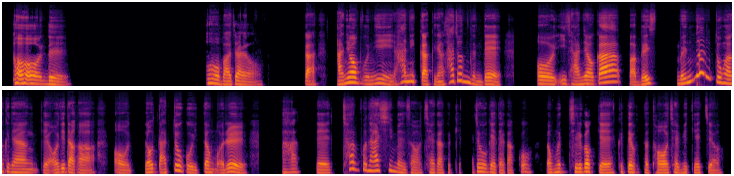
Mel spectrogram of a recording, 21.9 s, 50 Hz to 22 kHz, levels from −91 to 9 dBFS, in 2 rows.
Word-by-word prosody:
어 185 -3 +6
네. 155 -3 0 2.1
어 200 -3 +2
맞아요. 145 -3 0 0.6
그러니까 - - +1 0.3
자녀분이 180 -4 +3
하니까 270 - +2
그냥 140 -2 -5
사 270 - -2
줬는데 160 - 0 0.5
어 170 -2 +5
이 180 +4 -5
자녀가 180 - +5
막 140 -1 -2
몇 165 +4 +4 0.4
몇 185 +4 +1
년 270 - +2 0.3
동안 210 -7 +3
그냥 150 -5 -2
이게 130 - -4
어디다가 135 -4 -2 0.3
어 130 -3 -2 0.2
넣 160 +2 +1
놔 140 +1 -3
두고 195 - 0
있던 140 +4 -2
거를 160 -7 +2
다 - - -33 1.0
이제 135 -1 0 0.2
처분하시면서 225 - -3
제가 135 0 -5
그렇게 120 0 -19 0.2
가져오게 170 -4 -1
돼 130 -2 -6
갖고 155 +7 -8 0.2
너무 150 +4 -2
즐겁게 170 -7 +1
그때부터 145 -4 -1
더 135 0 +1
재밌게 135 0 -6
했죠. 125 -3 -6
160 Hz, 240 characters per minute, -24 LUFS, 135-185 Hz, 2.1 s, 어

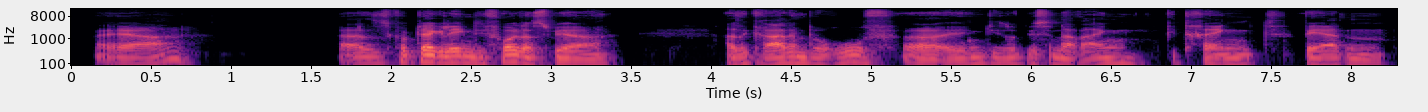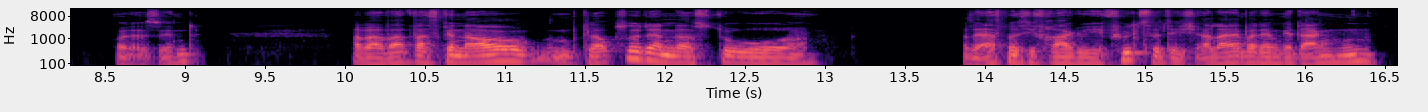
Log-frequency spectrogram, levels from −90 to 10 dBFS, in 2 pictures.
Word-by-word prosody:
Ja, - - -2 1.0
also, 95 - -2
es 95 - -9
kommt 110 -1 -6
ja 115 - +11
gelegentlich 100 -4 +1
vor, 120 - +4
dass - - +1
wir 80 -1 -1 0.7
also, - - -3
gerade 100 - +4
im 95 - -3
Beruf, 90 +4 -6
äh, 75 - 0
irgendwie 90 +2 -8
so 85 - -7
'n 85 - -10
bisschen 85 0 -4
da 80 - +1
reingedrängt 85 0 -6
werden 80 -1 -2 0.3
oder - - -6
sind, - - -7 0.9
aber 85 -1 +2
wa 100 - +2
was 110 -3 +2
genau, 115 +3 +5
ähm, - - -6
glaubst 105 - -2
du 160 - +5
denn, 130 -6 +5
dass 100 -4 0
du 95 -5 -1 1.0
also, - - -2
erstmal - - +2
ist - - -4
die - - -4
Frage: 95 -1 +1
„Wie 90 -2 -5
fühlst 140 - 0
du 100 - +1
dich 85 -5 -5
allein 90 +4 +3
bei 100 - +2
dem 95 -2 -1
Gedanken?” 105 +8 0
95 Hz, 165 wpm, -27 LUFS, 85-105 Hz, 1.0 s, ja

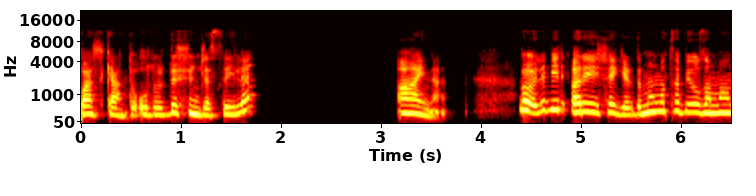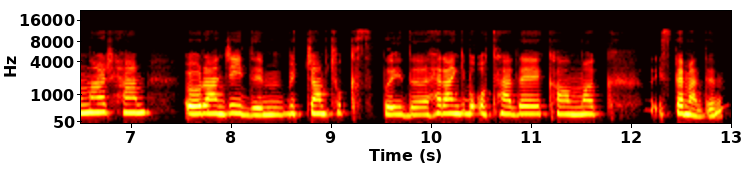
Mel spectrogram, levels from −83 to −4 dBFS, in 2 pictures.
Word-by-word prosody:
başkentte 230 -4 +1
olur 225 -1 -2
düşüncesiyle 245 - +1 1.5
Aynen. 275 +2 +2 0.7
Böyle 355 +1 +6
bir 380 -1 +4
arayışa 300 -2 +4
girdim 245 +1 +1
ama 325 +1 +2
tabii 300 -3 -2
o - - +2
zamanlar 280 +1 +2
hem 285 -2 -2 0.3
öğrenciydim, 245 -3 +1
bütçem 255 +1 -2
çok 270 +2 -13
kısıtlıydı, 230 -2 -5
herhangi 260 +1 -1
bir 255 - -1
otelde 250 0 -3
kalmak 245 -1 -5 0.4
istemedim. 230 -6 -2
255 Hz, 100 wpm, -23 LUFS, 235-285 Hz, 1.5 s, Böyle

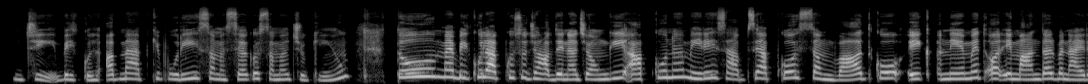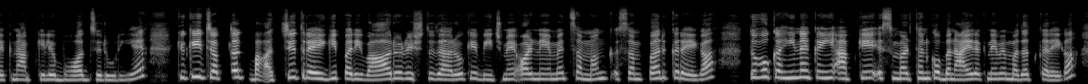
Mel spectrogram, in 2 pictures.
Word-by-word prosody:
जी 215 -5 -4
बिल्कुल, 205 -1 -5
अब 230 +1 0
मैं 260 +1 -1
आपकी 250 +2 -4
पूरी 245 +3 -2
समस्या 235 -4 -2
को 265 +3 -3
समझ 230 -3 -4
चुकी 195 -2 -8
हूँ, 295 - -4 0.5
तो 360 +3 +3
मैं 340 -2 +4
बिल्कुल 315 +2 +1
आपको 310 0 +4
सुझाव 270 -5 0
देना 230 -1 +3
चाहूँगी। 240 +4 0
आपको 290 +4 +1
ना 335 +1 0
मेरे 280 -3 0
हिसाब 255 -7 -3
से 290 - +2
आपको 285 +3 -1
संवाद 245 -4 0
को 285 0 0 0.2
एक 245 +2 +4
नियमित 260 +5 +1
और 265 -6 +1
ईमानदार 240 +1 +2
बनाए 225 -4 0
रखना 220 +1 -4
आपके 215 +1 -5
लिए 225 0 +1
बहुत 210 0 -4
ज़रूरी 205 -1 -5
है 295 +8 -1 0.3
क्योंकि 345 +3 +7
जब 300 -2 +4
तक 330 0 +6
बातचीत 240 - 0
रहेगी 275 -2 +5
परिवार 240 0 +2
और 280 - 0
रिश्तेदारों 245 -3 -1
के 275 +2 -2
बीच 225 -2 -4
में 240 0 +1
और 250 0 +2
नियमित 245 +2 -2
समंक 265 0 -4
संपर्क 265 +4 -2
रहेगा, 245 0 +1 0.4
तो 320 - 0
वो 345 +1 +2
कहीं 305 -2 +2
न 330 0 +5
कहीं 305 -1 +1
आपके 275 +2 +2
समर्थन 275 0 -1
को 290 +1 0
बनाए 230 -2 +3
रखने 250 0 -1
में 255 - -2
मदद 230 -2 -2
करेगा। 200 - -2
255 Hz, 180 wpm, -22 LUFS, 230-285 Hz, 0.5 s, क्योंकि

